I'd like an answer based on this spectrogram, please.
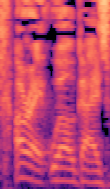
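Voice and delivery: usual speaking voice

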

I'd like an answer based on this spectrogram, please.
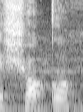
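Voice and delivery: Xoco said "Shoco", X as sh; sh sound. Shown as a demonstration. Giving viewers a second example of sh, Xoco. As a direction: start Xoco with a clear sh. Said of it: "utilizamos el fonema sh".

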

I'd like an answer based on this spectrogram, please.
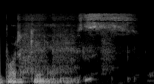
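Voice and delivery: breathy whisper, slowed down. Real, not acted. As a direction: drop to a hushed aside. Drops to a whisper mid-chat.

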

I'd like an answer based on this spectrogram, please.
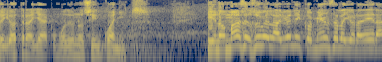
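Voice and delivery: ordinary talk

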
